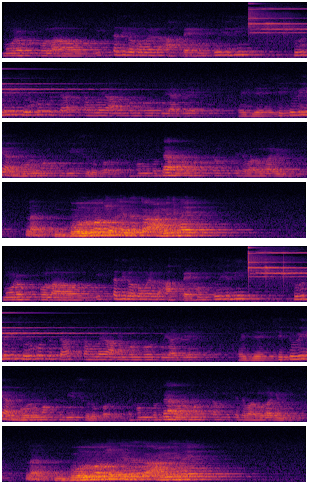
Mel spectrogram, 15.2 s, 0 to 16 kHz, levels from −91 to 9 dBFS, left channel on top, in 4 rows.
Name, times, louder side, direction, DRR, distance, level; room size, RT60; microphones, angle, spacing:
voice 1, 0.0-3.1 3.6-6.3 6.8-11.2, right 2 dB, 30° right, 1 dB, 0.4 m, -33 dB
sound 1, 3.1-5.3, right 6 dB, 60° right, 0.7 m, -26 dB
voice 2, 11.7-13.8, equal, 85° left, -4 dB, 1.3 m, -20 dB
6.0 x 4.9 x 3.7 m, 1.4 s
head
